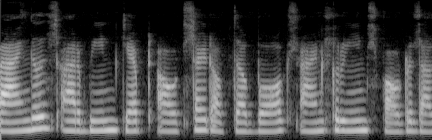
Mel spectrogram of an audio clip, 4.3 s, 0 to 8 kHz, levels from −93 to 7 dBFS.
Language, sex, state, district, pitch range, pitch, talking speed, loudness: English, female, Haryana, Jhajjar, 195-215 Hz, 205 Hz, 165 wpm, -21 LUFS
